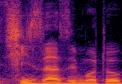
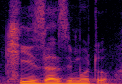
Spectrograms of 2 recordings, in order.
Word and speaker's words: Kizazi Moto: It's funny because Ugandans pronounce it as Chizazi Moto because we say Chi here because Ki is usually Chi, but it's Kizazi Moto.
